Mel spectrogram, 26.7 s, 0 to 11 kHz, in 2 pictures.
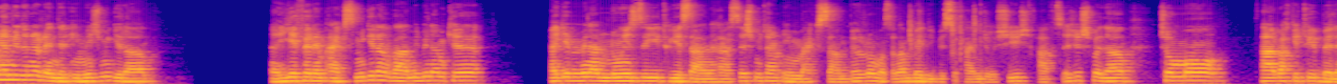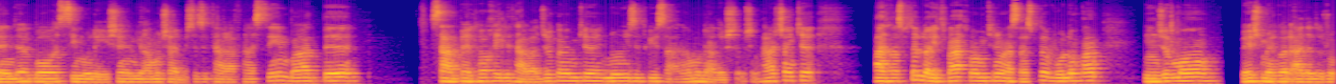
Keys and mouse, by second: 0.6-3.6 drag, 8.4-10.6 drag, 24.3-25.6 drag.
